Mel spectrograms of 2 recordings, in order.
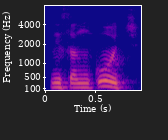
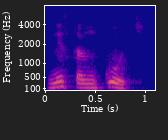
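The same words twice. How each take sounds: The two takes are said the same way.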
